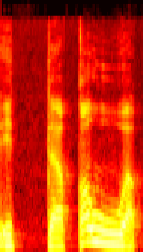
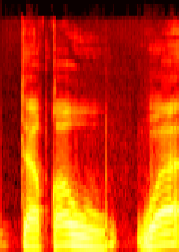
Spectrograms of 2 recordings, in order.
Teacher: ওয়াওয়ের সাথে ওয়াও, ইত্তাকাউ, ওয়াও সাকিন, তারপরে ওয়াও জবর, ইত্তাকাউ ওয়া আমানু, এভাবে পড়তে হবে। তাসদিদযুক্ত একটি ওয়াও বানিয়ে পড়তে হবে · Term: ইদগামুল মিসলাইনের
